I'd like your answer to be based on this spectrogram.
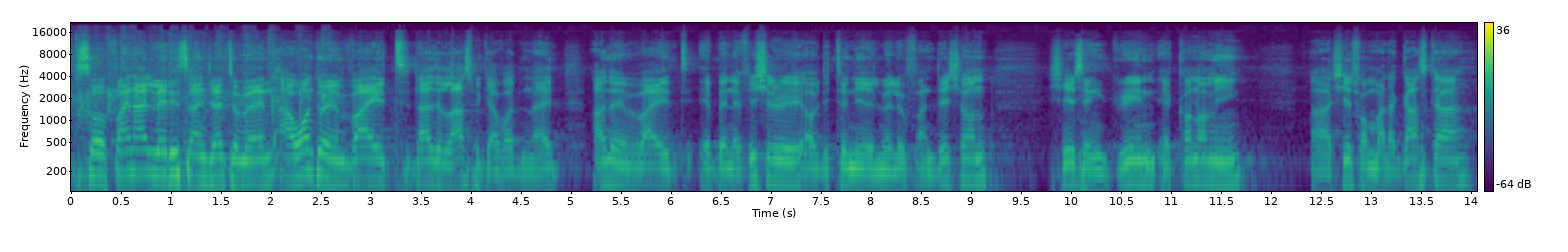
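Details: Adult male speaker; normal voice.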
